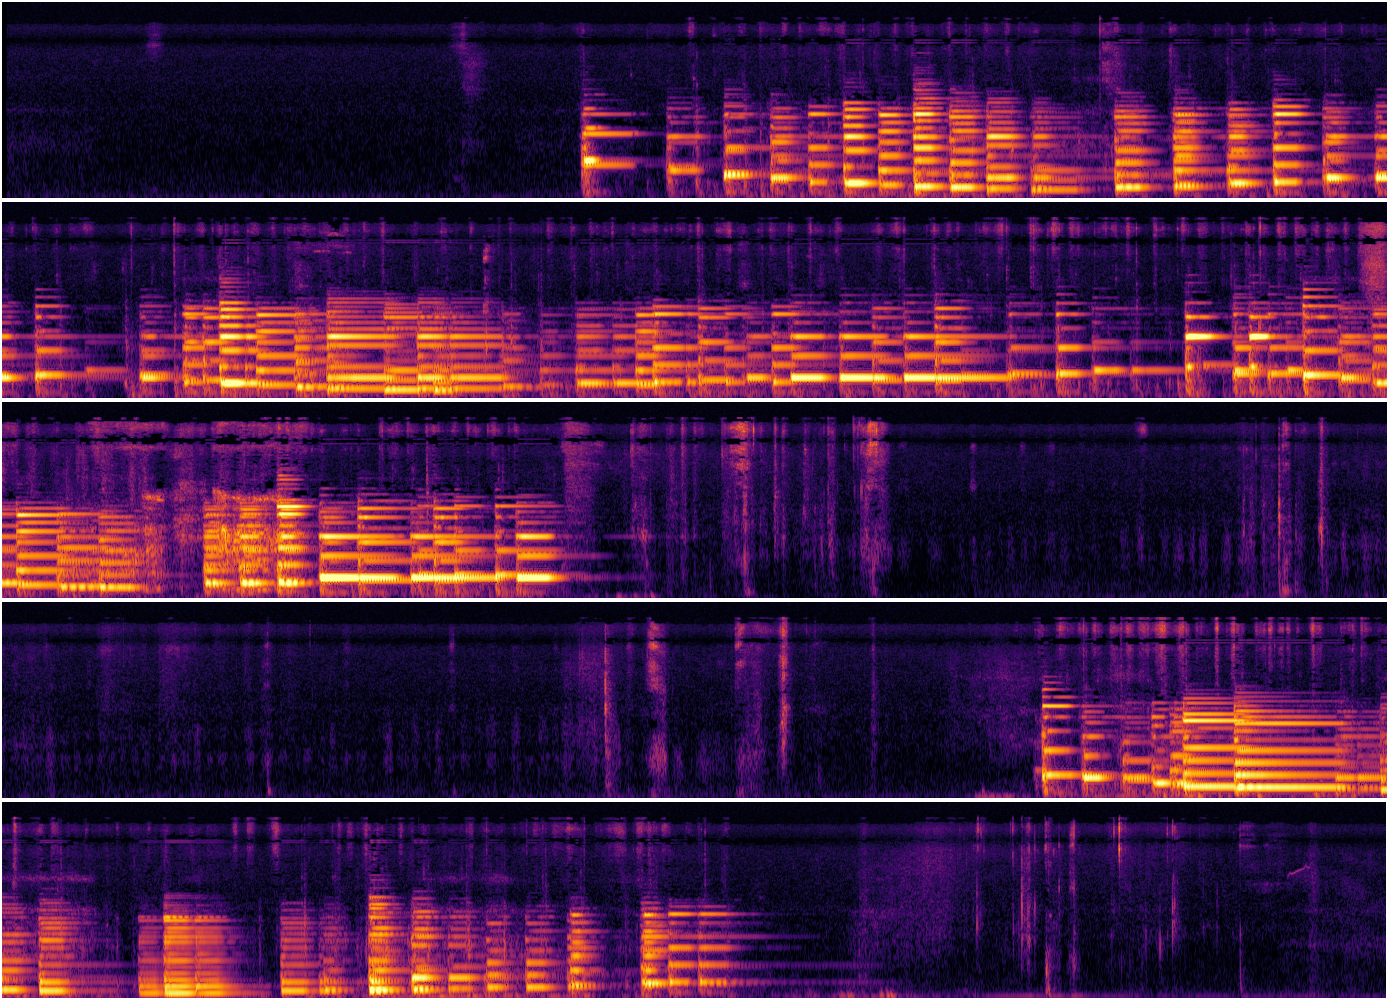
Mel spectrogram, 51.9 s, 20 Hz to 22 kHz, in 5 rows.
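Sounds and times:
piano playing broken chords: 39.0s - 47.4s.

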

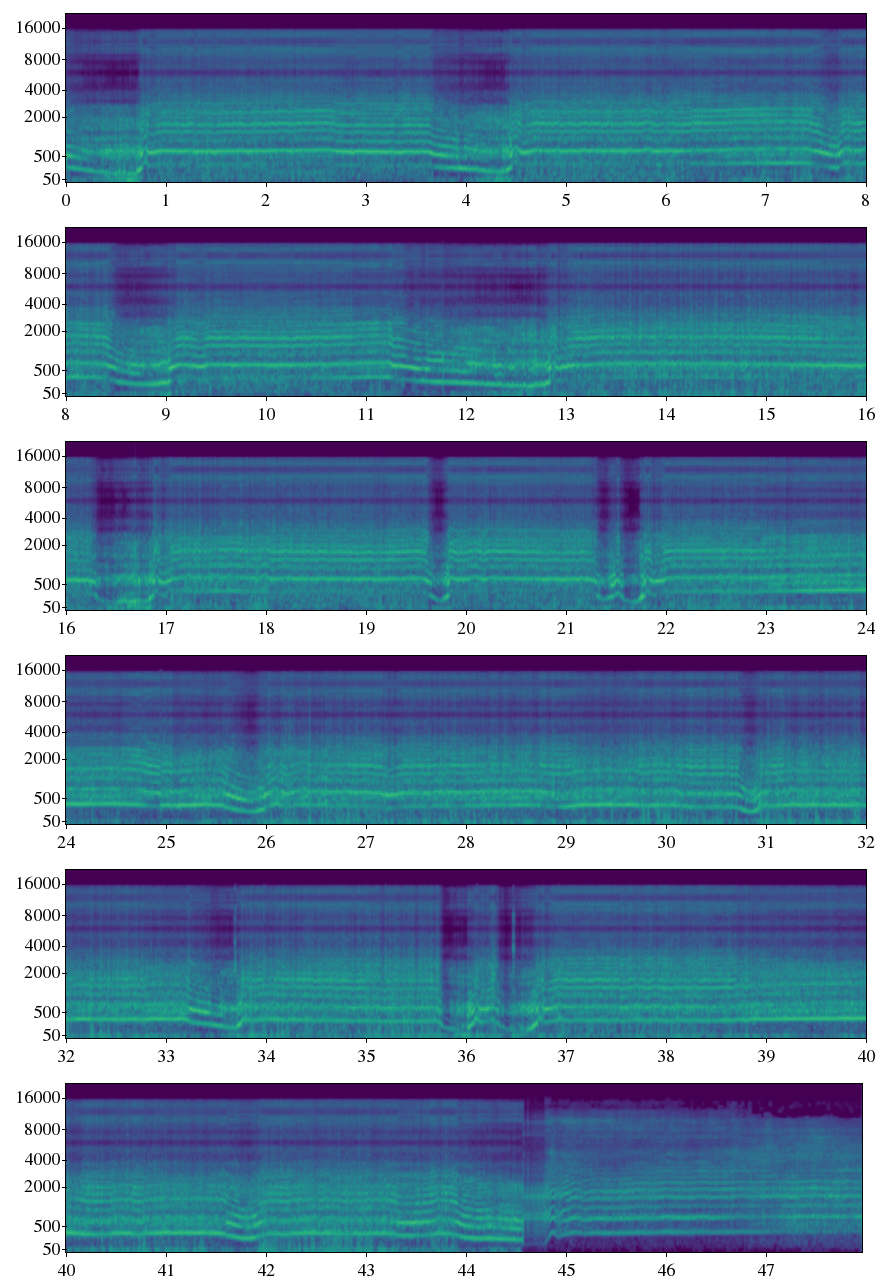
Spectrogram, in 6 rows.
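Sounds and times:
nitro engine revving: 0.0s - 47.9s.

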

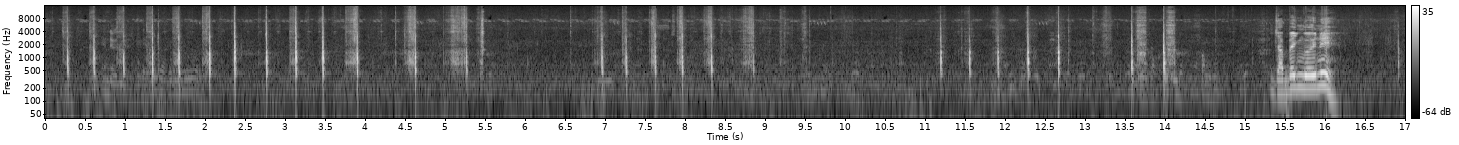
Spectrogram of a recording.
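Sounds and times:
cleaver chopping on plastic board: 0.2s - 5.5s, 6.8s - 8.9s, 11.1s - 12.9s.

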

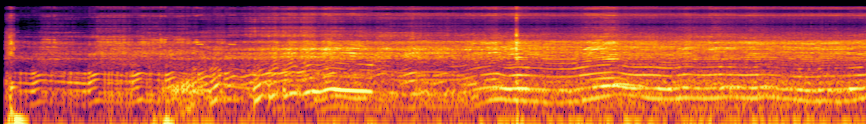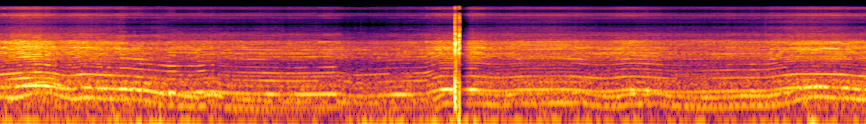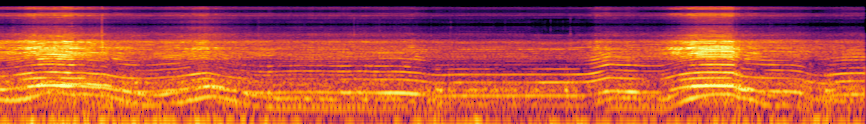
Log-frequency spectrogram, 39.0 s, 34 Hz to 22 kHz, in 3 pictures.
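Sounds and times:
snowmobile engine revving: 0.1s - 38.9s
sharp click: 19.8s - 20.0s.

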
